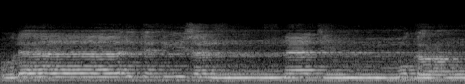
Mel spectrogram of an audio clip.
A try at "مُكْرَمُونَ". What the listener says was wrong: مش مكرمون، صارت مقلقلة. مكرمون.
